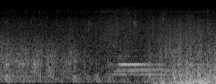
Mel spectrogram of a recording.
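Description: Heavy rain falling, with a low rumble of thunder building from about one and a half seconds in.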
